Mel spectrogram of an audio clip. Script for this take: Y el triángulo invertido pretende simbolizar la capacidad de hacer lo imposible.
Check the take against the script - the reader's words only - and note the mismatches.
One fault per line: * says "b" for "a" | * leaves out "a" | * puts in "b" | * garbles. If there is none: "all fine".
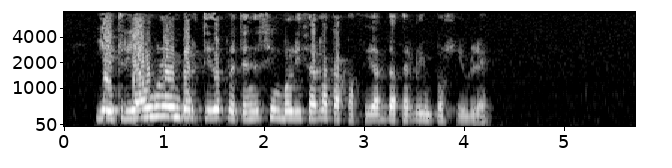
all fine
